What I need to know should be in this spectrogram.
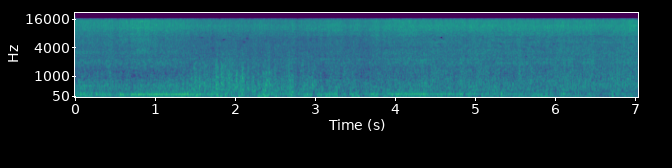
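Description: A veteran car's engine runs as the car drives along.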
